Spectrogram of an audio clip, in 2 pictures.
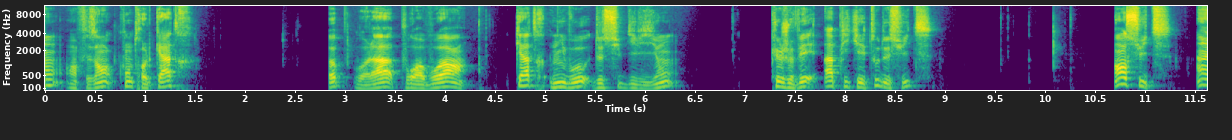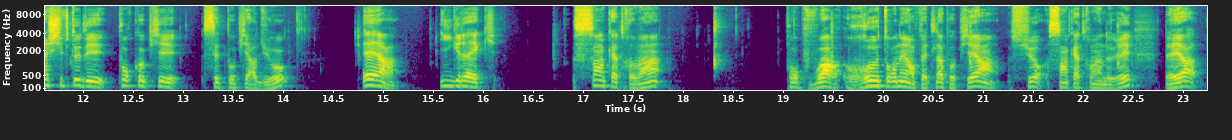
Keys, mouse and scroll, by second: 2.5 ctrl+4, 4.3 click, 5.9-10.2 drag, 10.2-11.7 middle drag, 11.7 shift+d, 14.7 r, 19.1-20.3 middle drag.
